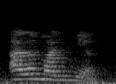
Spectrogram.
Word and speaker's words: Allemagne: Listen carefully. Allemagne. Now, one of the few French words where the double L is actually pronounced, right?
